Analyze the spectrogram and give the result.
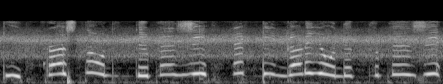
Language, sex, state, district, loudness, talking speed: Bengali, female, Assam, Hailakandi, -15 LUFS, 95 wpm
